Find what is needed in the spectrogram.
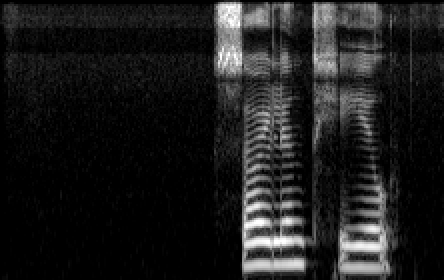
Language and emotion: Russian, sad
